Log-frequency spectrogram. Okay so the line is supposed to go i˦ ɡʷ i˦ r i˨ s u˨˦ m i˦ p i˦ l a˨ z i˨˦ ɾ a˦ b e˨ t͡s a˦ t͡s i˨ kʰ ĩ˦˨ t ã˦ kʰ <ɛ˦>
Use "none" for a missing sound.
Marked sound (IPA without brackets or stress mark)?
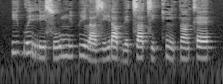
ɛ˦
